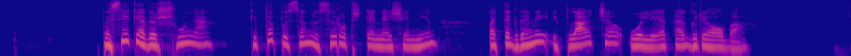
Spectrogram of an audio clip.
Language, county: Lithuanian, Alytus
